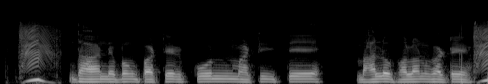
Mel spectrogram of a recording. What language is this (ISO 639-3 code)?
ben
